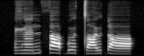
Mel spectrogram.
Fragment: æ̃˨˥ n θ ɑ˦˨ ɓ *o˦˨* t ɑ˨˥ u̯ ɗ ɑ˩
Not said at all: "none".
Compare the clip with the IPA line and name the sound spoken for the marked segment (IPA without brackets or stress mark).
o˦˨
